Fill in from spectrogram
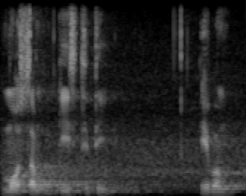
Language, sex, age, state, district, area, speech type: Hindi, male, 30-45, Madhya Pradesh, Hoshangabad, rural, spontaneous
